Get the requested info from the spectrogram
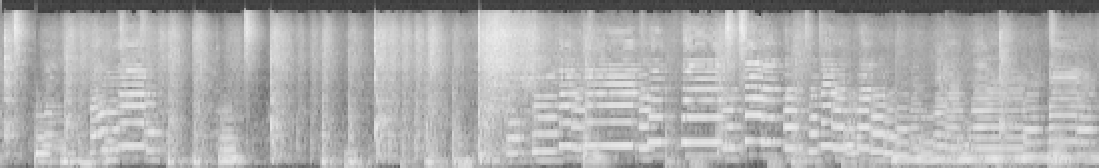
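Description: Live jazz trio: an alto saxophone plays quick runs of notes over a drum kit and electric keyboards. A held low keyboard chord comes in near the end.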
